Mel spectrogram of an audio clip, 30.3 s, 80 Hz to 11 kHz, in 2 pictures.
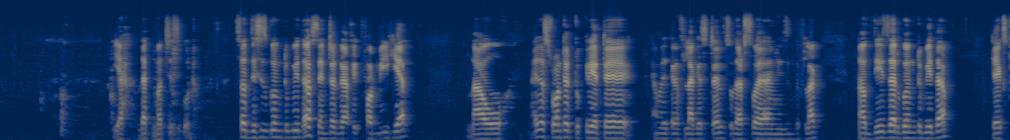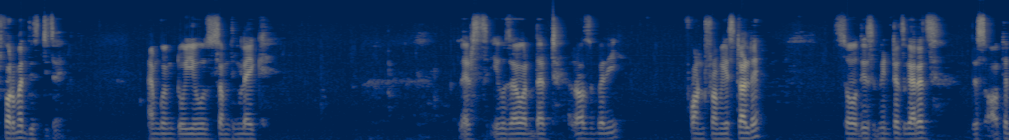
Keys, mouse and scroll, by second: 1.3 alt+v, 1.7 alt+scroll down 1, 2.3 click, 2.7 alt+scroll down 1, 3.3-5.8 drag, 6.1 click, 10.0 click, 10.6 alt+scroll down 1, 11.4-15.4 drag, 15.4-16.5 scroll up 1, 16.5-17.9 drag, 20.3-21.4 typing, 22.2 click, 26.2-29.1 shift+drag.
